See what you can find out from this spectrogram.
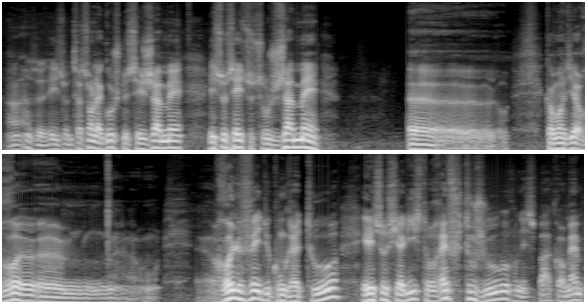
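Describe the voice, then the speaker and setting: A man speaking as a historian guest in a radio debate, emphatic and full of restarts, his pitch rising when he presses a point. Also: normal speed, no echo. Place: radio studio.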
